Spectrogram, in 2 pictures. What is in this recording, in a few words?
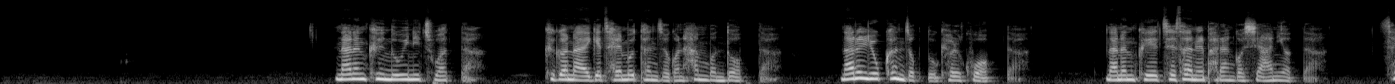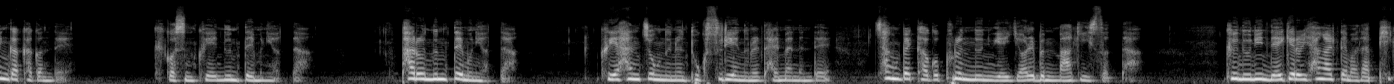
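Narration Korean; GoLocalise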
